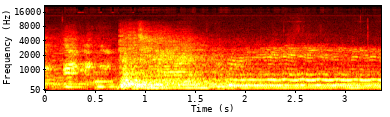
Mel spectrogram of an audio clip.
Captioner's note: gunshot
